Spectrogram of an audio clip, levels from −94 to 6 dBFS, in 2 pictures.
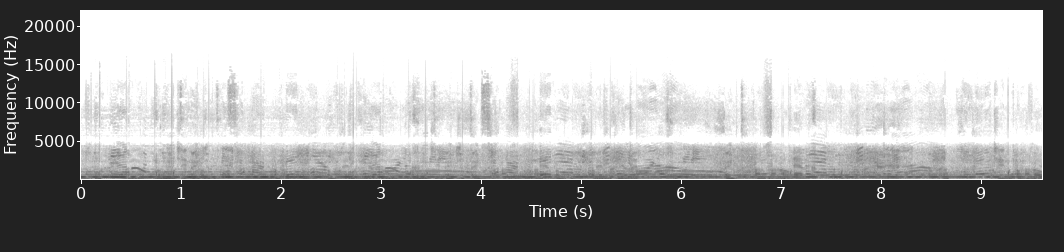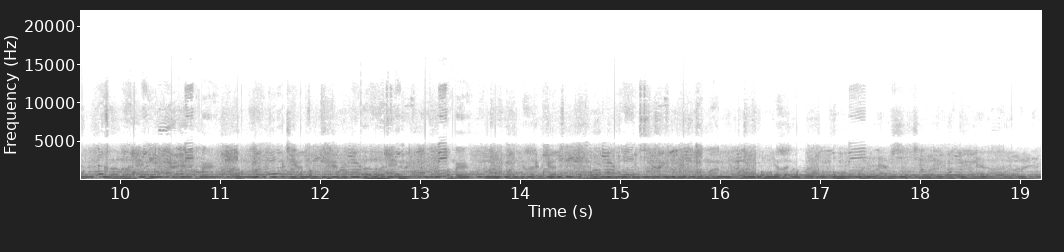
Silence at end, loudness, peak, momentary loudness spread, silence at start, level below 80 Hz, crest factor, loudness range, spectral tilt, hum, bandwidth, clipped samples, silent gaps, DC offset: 0 s; -36 LUFS; -22 dBFS; 5 LU; 0 s; -70 dBFS; 14 dB; 3 LU; -7.5 dB/octave; none; 12.5 kHz; under 0.1%; none; under 0.1%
